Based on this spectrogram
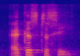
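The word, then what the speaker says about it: ecstasy: एकस्टसी, ठीक है, इस तरह से प्रोनाउंस करेंगे एकस्टसी। इंग्लिश डिक्शनरी है उसमें भी इसी तरह से प्रोनाउंसिएशन दी है, एकस्टसी।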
